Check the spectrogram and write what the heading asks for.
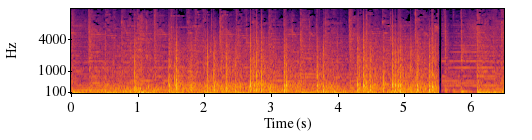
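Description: Rapid firework bangs and crackles over festive background music. Both cut off suddenly about five and a half seconds in.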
